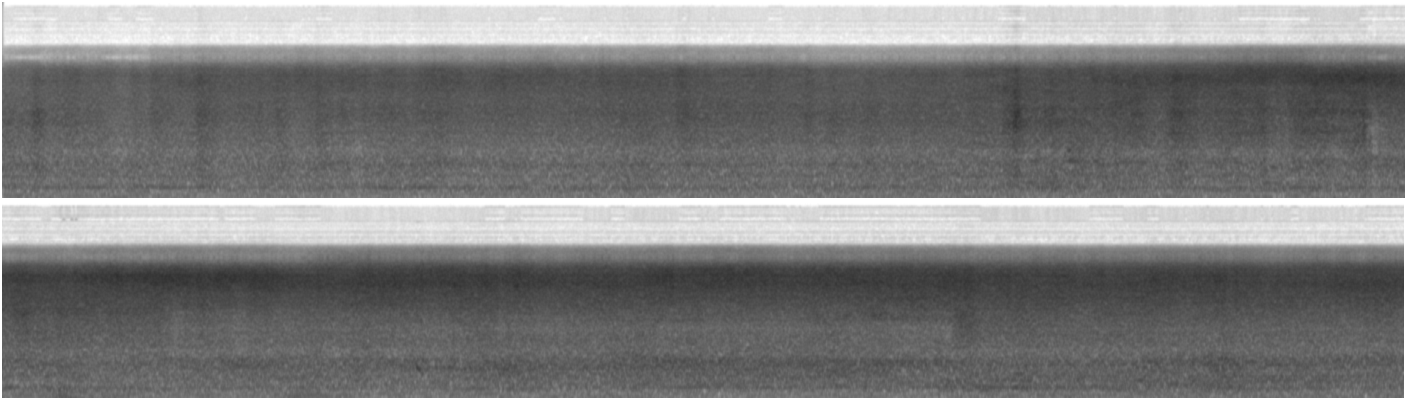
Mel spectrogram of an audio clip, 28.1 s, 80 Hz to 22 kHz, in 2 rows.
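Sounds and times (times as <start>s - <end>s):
water rushing: 14.6s - 15.7s, 16.9s - 17.6s.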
